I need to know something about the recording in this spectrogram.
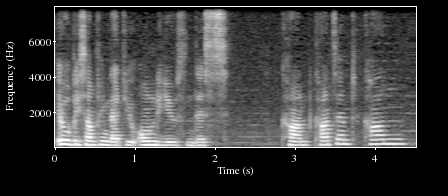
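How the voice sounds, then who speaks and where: A woman's voice: medium pitch, moderate pace, soft background music. Blunt young woman with a Danish accent. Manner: blunt, chatty, laughs often, swears, many fillers. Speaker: vlogger. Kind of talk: casual talking-to-camera vlog.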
